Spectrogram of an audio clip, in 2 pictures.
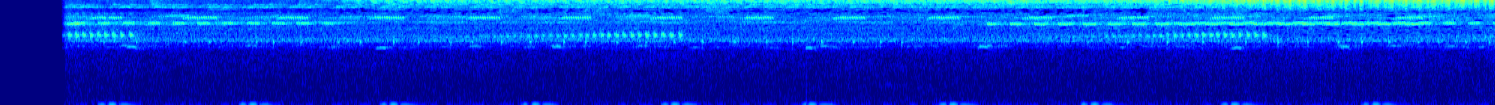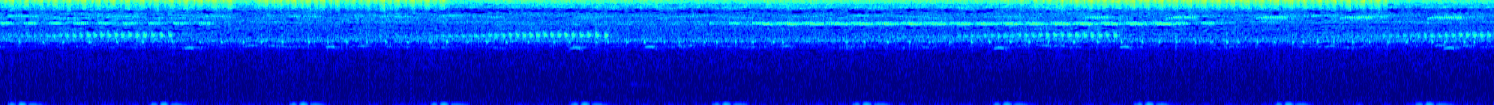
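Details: Crickets in a field of flowers, several insects calling together in steady high trilling bands with pulsed chirps layered over them, the chorus swelling louder partway through, a continuous natural night-like insect background.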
